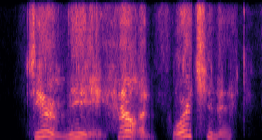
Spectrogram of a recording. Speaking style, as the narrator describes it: sighed the lovely Rainbow's daughter

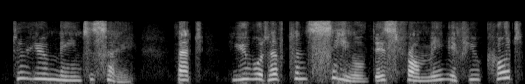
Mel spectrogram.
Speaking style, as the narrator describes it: He exclaimed

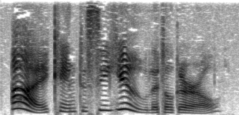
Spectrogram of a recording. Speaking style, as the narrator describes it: said Miss Jerusha severely

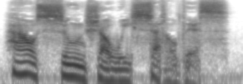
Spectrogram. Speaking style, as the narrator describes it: snapped Chabrienne, livid with real fury

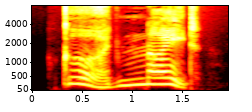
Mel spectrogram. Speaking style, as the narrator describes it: Bud gasped in a stunned voice

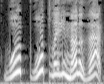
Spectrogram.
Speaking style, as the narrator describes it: cried Mickey aghast

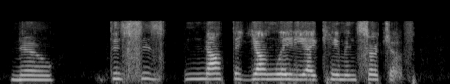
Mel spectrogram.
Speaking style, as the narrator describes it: he replied, in a strained voice

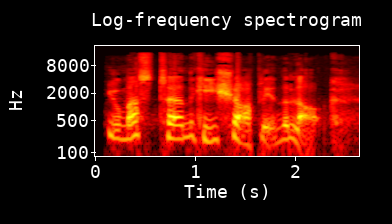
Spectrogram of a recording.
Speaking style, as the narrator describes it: she said weakly

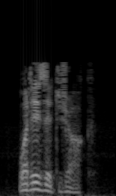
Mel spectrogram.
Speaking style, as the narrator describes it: Her voice was steady now that the need for self-control seemed thrust upon her

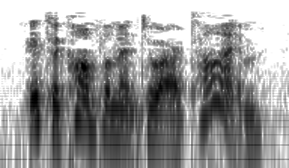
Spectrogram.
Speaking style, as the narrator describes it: exclaimed the young man, with a little laugh in spite of himself

